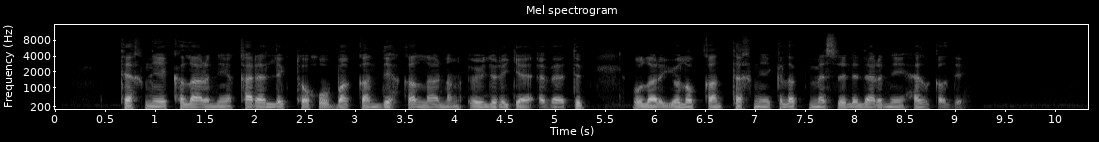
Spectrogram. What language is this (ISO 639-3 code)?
uig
